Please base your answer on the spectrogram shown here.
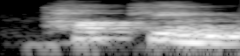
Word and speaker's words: talking: So, they got talking, la L, no la vas a pronunciar, no digas talking, talking, they got talking about their favorite books.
